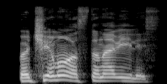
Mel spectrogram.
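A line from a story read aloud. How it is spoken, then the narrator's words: Irritated male growl. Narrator (Russian): Раздраженно рыкнул мужчина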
